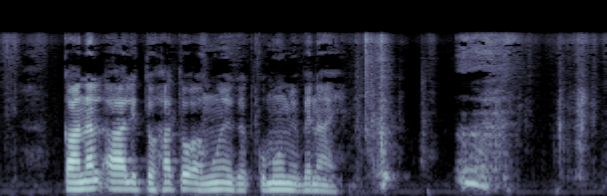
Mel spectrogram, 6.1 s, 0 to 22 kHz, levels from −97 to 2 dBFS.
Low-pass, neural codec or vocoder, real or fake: 10.8 kHz; none; real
